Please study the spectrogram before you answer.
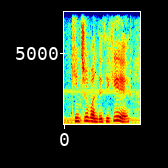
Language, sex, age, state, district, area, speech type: Nepali, female, 18-30, West Bengal, Kalimpong, rural, spontaneous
